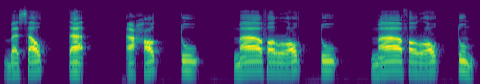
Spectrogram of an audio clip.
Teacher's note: ان 4 الفاظ کے پڑھنے کا طریقہ یہ ہے کہ طا کے موٹا پن کو ظاہر کرنے کے فوراً بعد تا باریک ادا کریں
